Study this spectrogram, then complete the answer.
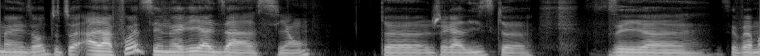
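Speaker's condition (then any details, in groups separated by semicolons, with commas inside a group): Cerebral palsy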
